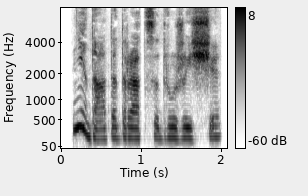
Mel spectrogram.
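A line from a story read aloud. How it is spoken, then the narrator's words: Soft, inner voice. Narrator (Russian): мягко сказал я внутренне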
